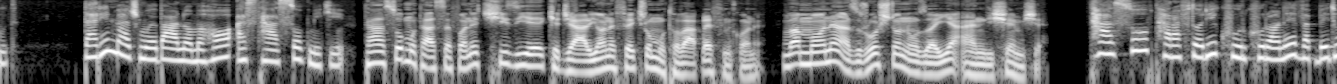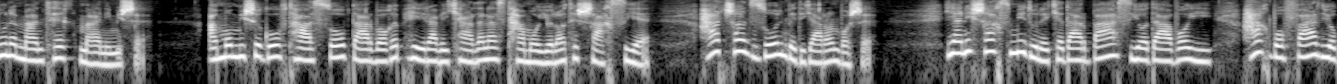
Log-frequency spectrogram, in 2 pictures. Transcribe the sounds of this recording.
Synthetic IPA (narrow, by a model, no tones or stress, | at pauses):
d̪̥ | d̪̥æɾiːnmæd͡ʒmuːe̞bæɾnɒːme̞ɦɒːʔæz̥t̪ʰæːsːo̞bmiːɟiːmt̪ʰæːsːo̞b̚mot̪ʰææsːe̞fɒːne̞t͡ʃʰiːziːjecʰe̞d͡ʒæɾjɒːne̞fe̞cʰɾomot̪ʰevæ̰ɢːe̞fmḭːkʰo̞̰ne̞̰ | væmɒːneæzɾoʃt̪o̞nozɒːjijḛʔæ̰nd̪iːʃe̞miːʃe̞̰ | t̪ʰæːsːo̞b̥t̪ʰæɾæfd̪̥ɒːɾiːekʰuɾkʰuːɾɒːne̞væbe̞d̪uːne̞mænt̪ʰe̞ɣmæniːmiːʃḛ | ʔæmːɒːmiːʃe̞ɡoft̪ʰæːsːobd̪æɾvɒːɣe̞pʰe̞jɾæviːcʰæɾd̪ænæzt̪ʰæmɒːjo̞lɒːt̪ʰe̞ʃæxsiːe̞ | hæɾt͡ʃʰænd̪zo̞lmbe̞d̪iːɟæɾɒːnbɒːʃḛ | jæːniːʃæxsmiːd̪uːne̞cʰe̞d̪æɾbæhsjɒːd̪ævɒːiːhæɣbɒːfæɾd̪jɒː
